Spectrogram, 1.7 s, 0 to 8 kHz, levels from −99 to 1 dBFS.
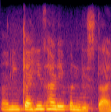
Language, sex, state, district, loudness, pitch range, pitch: Marathi, female, Maharashtra, Sindhudurg, -14 LUFS, 215-235 Hz, 225 Hz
